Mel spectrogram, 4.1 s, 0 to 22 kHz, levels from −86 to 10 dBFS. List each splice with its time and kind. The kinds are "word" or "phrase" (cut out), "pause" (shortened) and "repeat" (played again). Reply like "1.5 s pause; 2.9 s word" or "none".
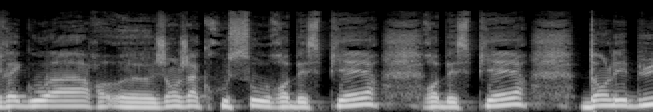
2.6 s repeat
